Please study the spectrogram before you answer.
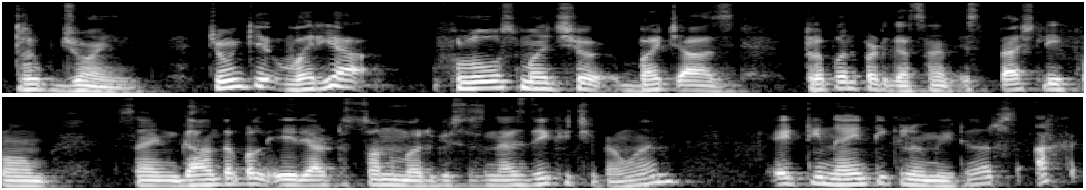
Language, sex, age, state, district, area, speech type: Kashmiri, male, 45-60, Jammu and Kashmir, Ganderbal, urban, spontaneous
